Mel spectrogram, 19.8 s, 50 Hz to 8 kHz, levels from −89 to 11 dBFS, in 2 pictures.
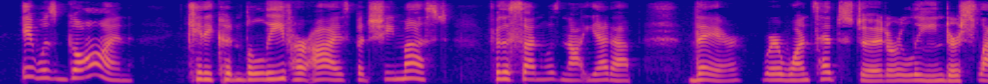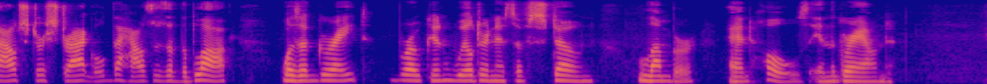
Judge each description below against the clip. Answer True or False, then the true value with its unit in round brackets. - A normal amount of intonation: True (3.3 semitones)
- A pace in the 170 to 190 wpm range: False (145 wpm)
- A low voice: False (190 Hz)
